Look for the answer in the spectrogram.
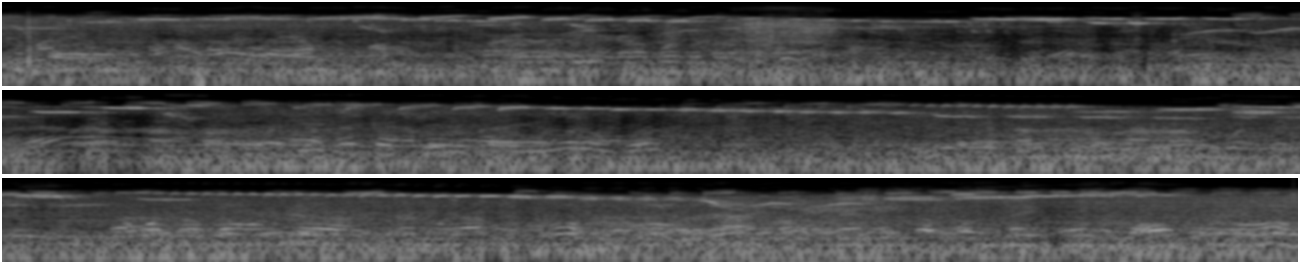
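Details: Cuban bullfinches, known locally as negritos, in Cuba, singing while fighting: many thin, high chirps and short whistled notes crowd together in a busy, overlapping chatter, with several birds calling at once.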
